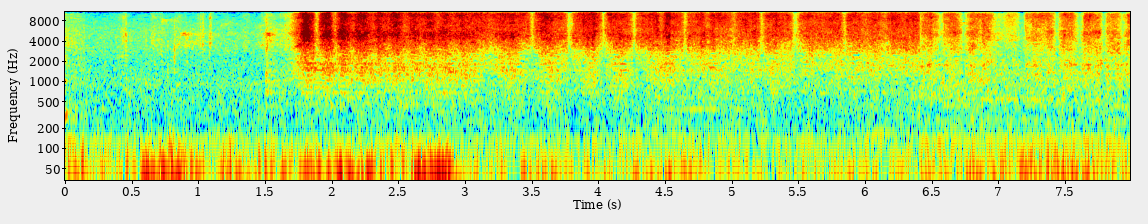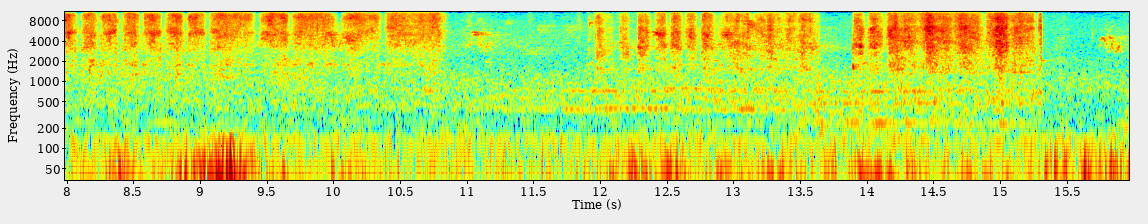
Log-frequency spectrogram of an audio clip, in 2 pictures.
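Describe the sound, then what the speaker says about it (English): Steady close hand sanding of metal parts from a vintage Hazet 166N tool with 320-grit sandpaper, a continuous scratchy rubbing in long back-and-forth strokes with brief pauses and no talk. "I'm going to try to sand everything down with a 320 good sandpaper"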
